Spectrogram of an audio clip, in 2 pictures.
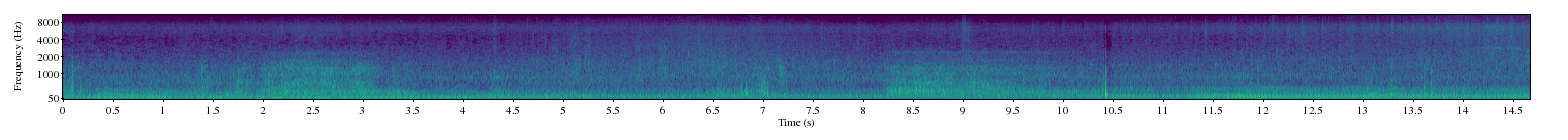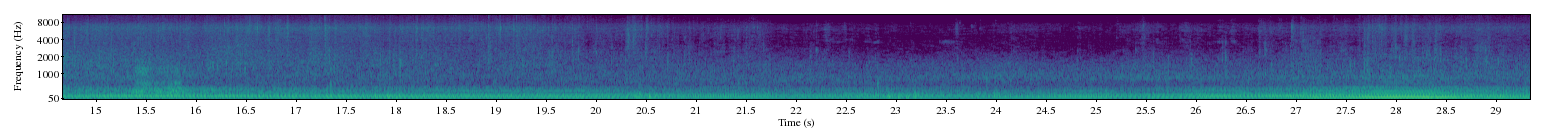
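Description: A car engine running at low speed, its low hum shifting in pitch, rising and then falling again near the end, with faint voices in the background.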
